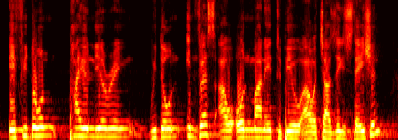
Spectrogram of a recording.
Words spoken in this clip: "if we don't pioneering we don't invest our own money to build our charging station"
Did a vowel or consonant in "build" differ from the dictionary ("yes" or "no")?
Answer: yes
